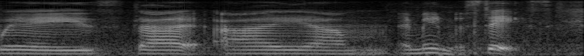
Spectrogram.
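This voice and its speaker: Her tone is bright and sharp. This woman speaks at a medium pitch. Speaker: vlogger. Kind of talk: casual vlog monologue. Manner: mumbling.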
